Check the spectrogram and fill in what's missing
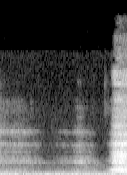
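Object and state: Nothing is struck.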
